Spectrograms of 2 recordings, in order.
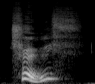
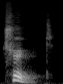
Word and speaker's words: truth: In the word truth, where the th sound could come out in between your teeth, truth, he pronounces this as a clear T sound, truth.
